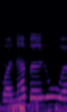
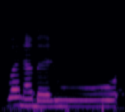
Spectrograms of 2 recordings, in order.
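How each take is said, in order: First: The word ends with a short 'wa' syllable. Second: The word ends on 'u' without the 'wa'. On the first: The reader continues on without stopping. "Ketika wasol" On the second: The reader stops at this word. "Ketika waqaf"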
